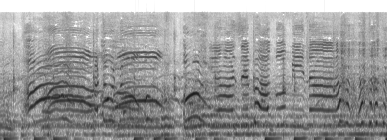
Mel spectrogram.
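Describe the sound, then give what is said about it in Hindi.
Many children in a classroom scream and shout at once in a loud, continuous uproar as they run here and there from bees that flew in through the window, high voices overlapping in a chaotic din, with a steady low thumping pulse underneath. “सभी बच्चे चीखते चिल्लाते यहाँ वहाँ भागने लगे।”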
